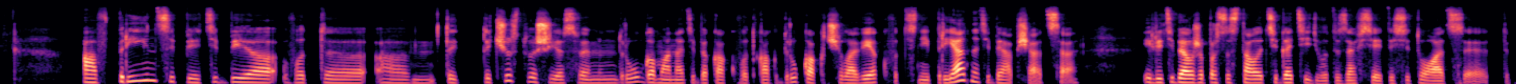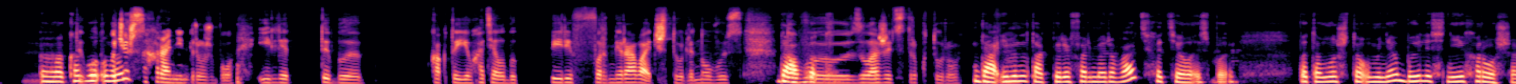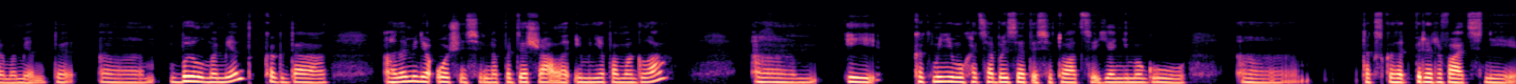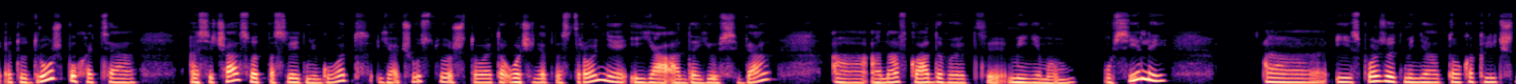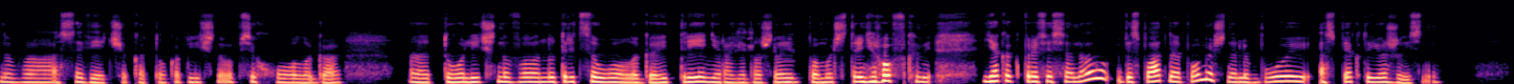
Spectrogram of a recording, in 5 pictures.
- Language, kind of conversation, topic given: Russian, advice, Как описать дружбу, в которой вы тянете на себе большую часть усилий?
- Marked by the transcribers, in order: tapping; grunt; other background noise; laughing while speaking: "тренировками"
